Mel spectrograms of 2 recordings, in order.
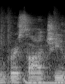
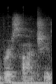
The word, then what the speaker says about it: Versace: I also want to own it like something Versace like I always want to own something Versace like me me like a shirt from them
